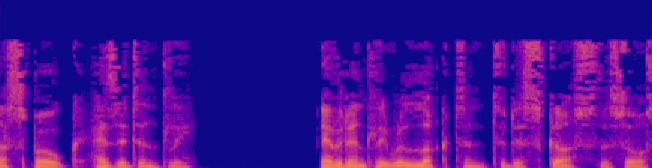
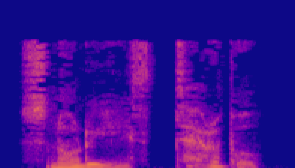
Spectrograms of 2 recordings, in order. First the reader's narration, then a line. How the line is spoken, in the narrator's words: Ina said in a low voice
